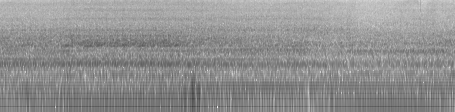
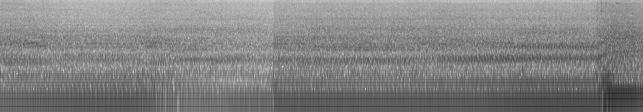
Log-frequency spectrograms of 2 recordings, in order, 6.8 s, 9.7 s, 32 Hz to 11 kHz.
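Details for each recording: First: Honda EK hatch, D16Y7 freshly refreshed (head gasket, water pump, timing belt, seals), settled after first start-up, idle about 1,300-1,500 rpm: fast idle easing down and steadying, even firing with no knocks, ticks or misfire; normal idle. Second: Honda EK hatch, D16Y7 freshly refreshed (head gasket, water pump, timing belt, seals), first start-up in neutral: slightly uneven, hunting idle with a step in speed. Owner first thought exhaust leak, then suspects burning off oil; irregular idle.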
